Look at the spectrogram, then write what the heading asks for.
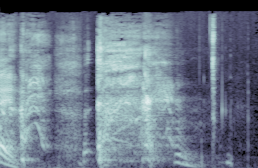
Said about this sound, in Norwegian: Det er jo hjelper ikke Dr. Pepperen på hosten, altså? Eh, det er, det er, det er det med ting som er i lungene.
